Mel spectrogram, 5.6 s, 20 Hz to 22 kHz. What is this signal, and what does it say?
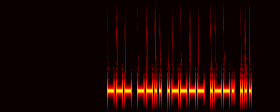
Morse code, heard as a keyed tone, about 27 wpm, 700 Hz. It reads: OZ1PS
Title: DXCC-100 Call Signs - 5 Characters - 28wpm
